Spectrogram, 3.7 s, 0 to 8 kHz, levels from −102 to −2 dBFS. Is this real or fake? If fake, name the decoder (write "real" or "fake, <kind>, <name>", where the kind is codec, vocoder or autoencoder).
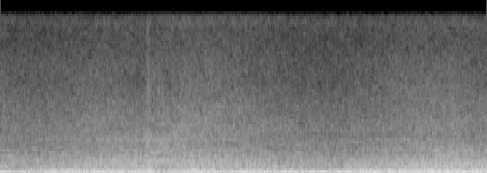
fake, vocoder, Vocos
